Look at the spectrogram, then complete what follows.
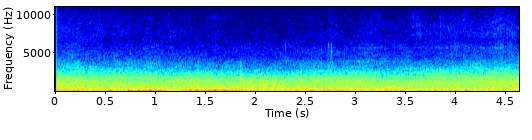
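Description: Steady low outdoor rumble of background ambience, with no crossing bells or train sound.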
